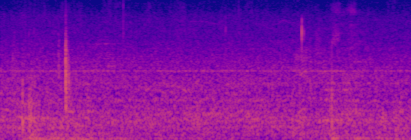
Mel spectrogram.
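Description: Low, steady arena ambience from a taekwondo match broadcast, with a few soft knocks.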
